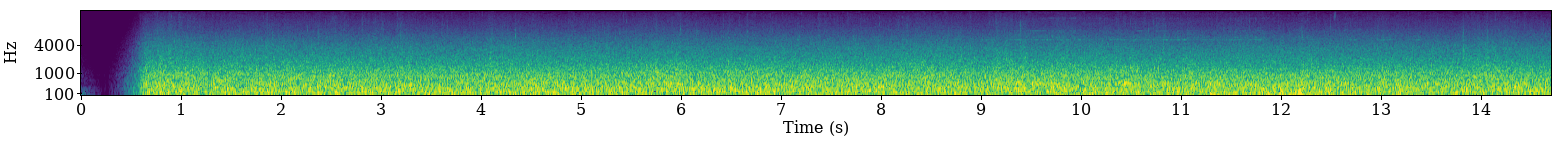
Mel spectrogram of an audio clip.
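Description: Steady rushing noise of fast river current and wind, with wind buffeting the microphone; it comes in after a half-second of silence at the start.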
